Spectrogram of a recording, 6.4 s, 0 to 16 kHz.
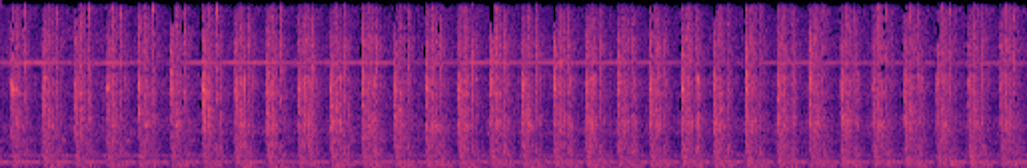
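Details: CNY E900 embroidery machine after dynamo (motor) replacement and sensor test, reversed and run again: fast, even stitching clatter with steady motor hum, no skipped stitches; stitching cleanly, ready to ship.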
